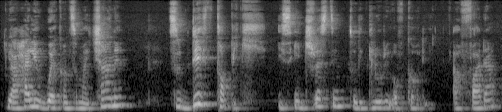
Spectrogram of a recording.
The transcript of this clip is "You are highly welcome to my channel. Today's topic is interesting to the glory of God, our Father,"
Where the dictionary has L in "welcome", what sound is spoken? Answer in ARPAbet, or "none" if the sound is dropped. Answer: none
